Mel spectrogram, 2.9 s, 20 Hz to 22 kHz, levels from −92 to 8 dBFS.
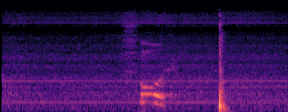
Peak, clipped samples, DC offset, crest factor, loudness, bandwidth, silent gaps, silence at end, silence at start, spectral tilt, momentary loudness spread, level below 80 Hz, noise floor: -2 dBFS; under 0.1%; under 0.1%; 28 dB; -27 LUFS; 15.5 kHz; none; 0.6 s; 1.4 s; -7.5 dB/octave; 25 LU; -54 dBFS; -52 dBFS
